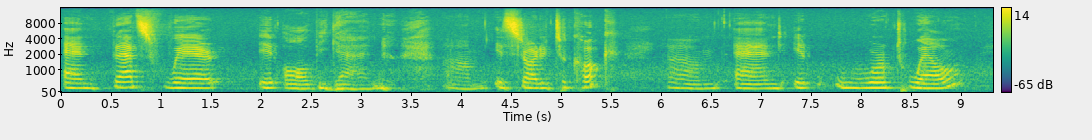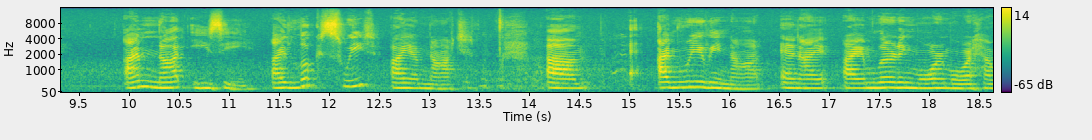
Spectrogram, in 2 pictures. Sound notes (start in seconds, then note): 13.2 audience laughs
